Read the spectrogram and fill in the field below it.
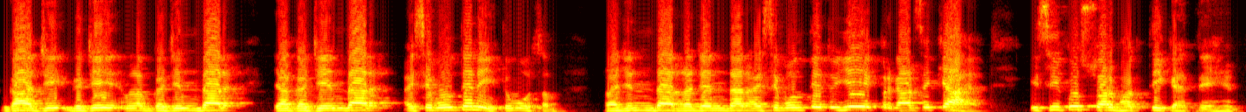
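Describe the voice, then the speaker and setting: A man's voice: on the high side, moderate pace, darkish tone. A young Indian man teaching a live online revision class, asking questions and answering them himself.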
